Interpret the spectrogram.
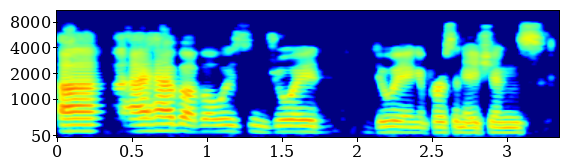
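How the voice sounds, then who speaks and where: A man's voice: fairly high pitch, fairly even intonation, normal speed, bright, forceful tone, smooth, dry recording, muffled recording. A man chatting casually as a podcast guest, rambling playfully as he tells stories. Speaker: podcaster and amateur voice actor. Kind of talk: casual interview chat.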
